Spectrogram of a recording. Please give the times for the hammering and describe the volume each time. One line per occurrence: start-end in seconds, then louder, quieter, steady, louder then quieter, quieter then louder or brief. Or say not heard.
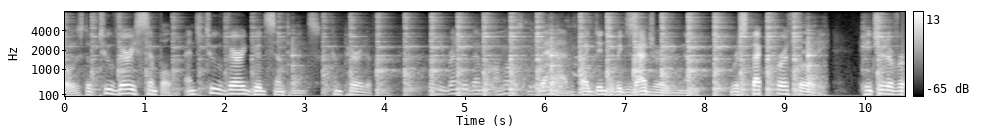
0.0-10.4 louder.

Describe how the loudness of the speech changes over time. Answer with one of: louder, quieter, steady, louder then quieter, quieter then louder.
quieter then louder.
